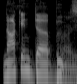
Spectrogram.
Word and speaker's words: Knockin' Da Boots: Duh, spelling D A, not a T H E. Da Boots. – And Knockin'. – So you need to say that right. – Apostrophe. – Yeah, there's no G on the end of that. There's no G on the end of that word. So Knockin' Da Boots.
